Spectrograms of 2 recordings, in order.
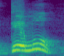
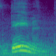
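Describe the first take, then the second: First: It is pronounced the Haitian Creole way. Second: It is pronounced the American English way. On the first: It means demon. "but it is démon in Creole" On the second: It is a person's name. "In English, in her accent, she says"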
